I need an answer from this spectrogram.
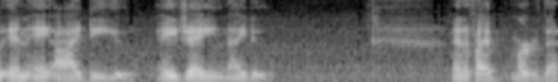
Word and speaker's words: Naidu: It's AJ Naidu, Naidu. AJ Naidu.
